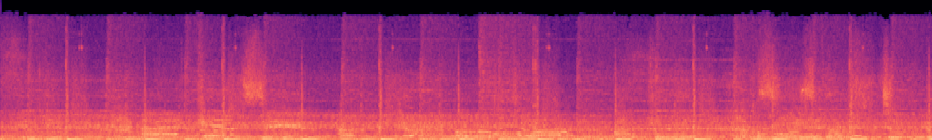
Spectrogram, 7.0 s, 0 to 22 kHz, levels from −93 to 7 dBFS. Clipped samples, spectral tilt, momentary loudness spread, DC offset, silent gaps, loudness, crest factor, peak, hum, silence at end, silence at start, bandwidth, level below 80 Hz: under 0.1%; -4.5 dB/octave; 2 LU; under 0.1%; none; -12 LUFS; 10 dB; -2 dBFS; none; 0 s; 0 s; 20 kHz; -16 dBFS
